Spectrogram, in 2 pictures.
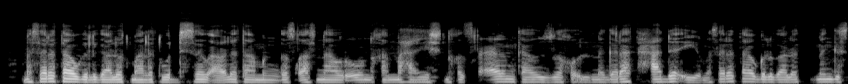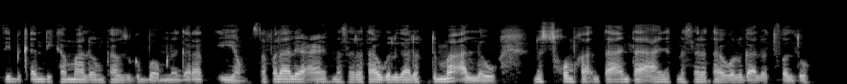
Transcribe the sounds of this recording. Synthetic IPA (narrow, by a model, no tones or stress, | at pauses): mɐsɐɾɐt̪ʰawiɡɨlɡalo̞t̪malɐt̪wɔd̪ːisɐβaβʕlɐt̪ʰawmɐŋkʼɨskʼasnawɾʔunɨxɐmːaħajɛʃnɨxɨt͡sʼɨʕɨnkʰaβzɨxɨ̰ʔɨ̰lunɐɡɐɾat̪ħad̪ɐʔɨjːumɐsɐɾɐt̪ʰawiɡɨlɡalo̞t̪̚mɐŋɡɨst̪ʰibɨkʼɐnd̪ikʰɐmalʔomkʰaβzɨɡɨbːɐomnɐɡɐɾat̪̚ɨjːo̞mz̥ɨt̪ʰɐfɐlalɐjuʕajnɐt̪̚mɐsɐɾɐt̪ʰawiɡɨlɡalo̞t̪̚d̪ɨmːaʔa̰lːɐwunɨsːɨ̥xumkɐɨ̰nt̪ʰajɨnt̪ʰajʕajnɐt̪mɐsɐɾɐt̪ʰawiɡɨlɡalo̞t̪ːɨ̥fɐlt̪ʼu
